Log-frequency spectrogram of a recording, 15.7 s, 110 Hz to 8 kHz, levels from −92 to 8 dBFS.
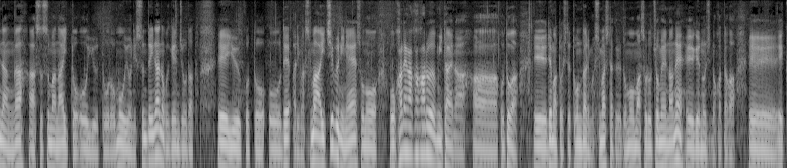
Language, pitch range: Japanese, 90-130 Hz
